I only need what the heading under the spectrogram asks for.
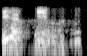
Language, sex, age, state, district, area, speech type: Urdu, male, 60+, Uttar Pradesh, Rampur, urban, conversation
